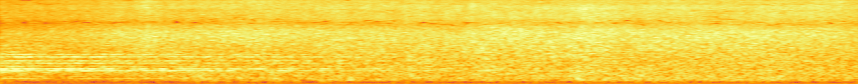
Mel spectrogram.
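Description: Gentle ocean surf washing onto a beach: a steady hiss of small waves that swells a little in the middle.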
